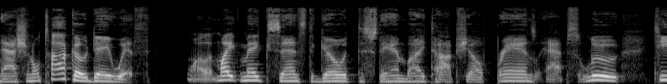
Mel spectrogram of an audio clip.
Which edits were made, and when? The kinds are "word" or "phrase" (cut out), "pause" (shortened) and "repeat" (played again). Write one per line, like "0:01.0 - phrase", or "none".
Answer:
none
